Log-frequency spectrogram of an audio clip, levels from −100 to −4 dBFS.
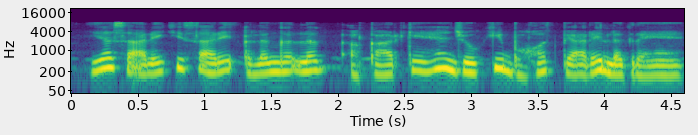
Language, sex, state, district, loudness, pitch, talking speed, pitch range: Hindi, female, Bihar, Saran, -15 LUFS, 200 Hz, 195 wpm, 175-225 Hz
